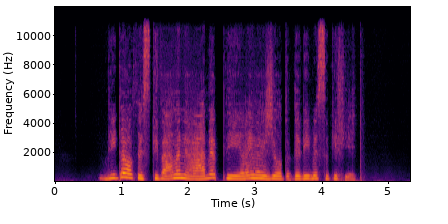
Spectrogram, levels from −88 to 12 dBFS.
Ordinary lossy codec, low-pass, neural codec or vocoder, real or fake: none; 10.8 kHz; codec, 44.1 kHz, 0.9 kbps, DAC; fake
